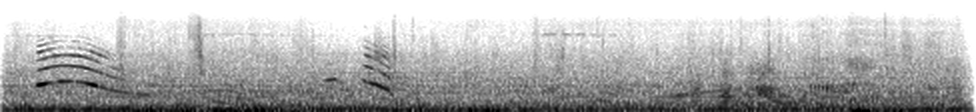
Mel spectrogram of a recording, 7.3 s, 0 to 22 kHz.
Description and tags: Baby Rhino
Baby southern white rhino mews/cries/makes noises.
Dublin Zoo 2018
